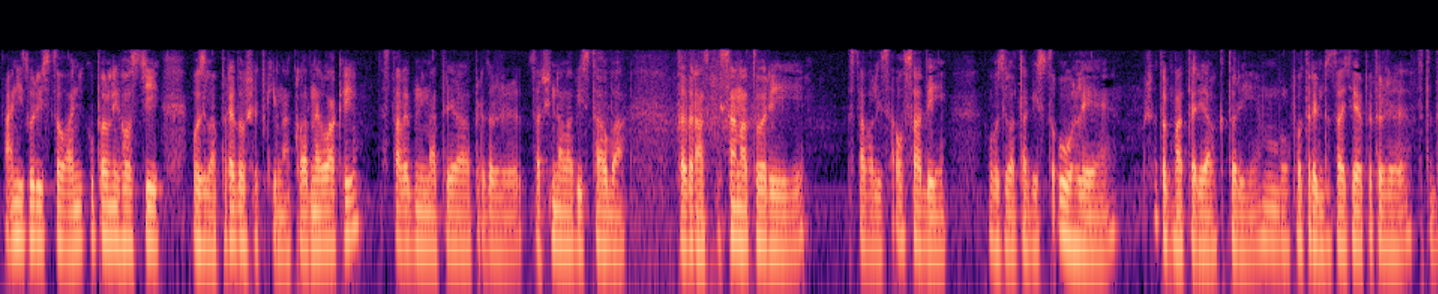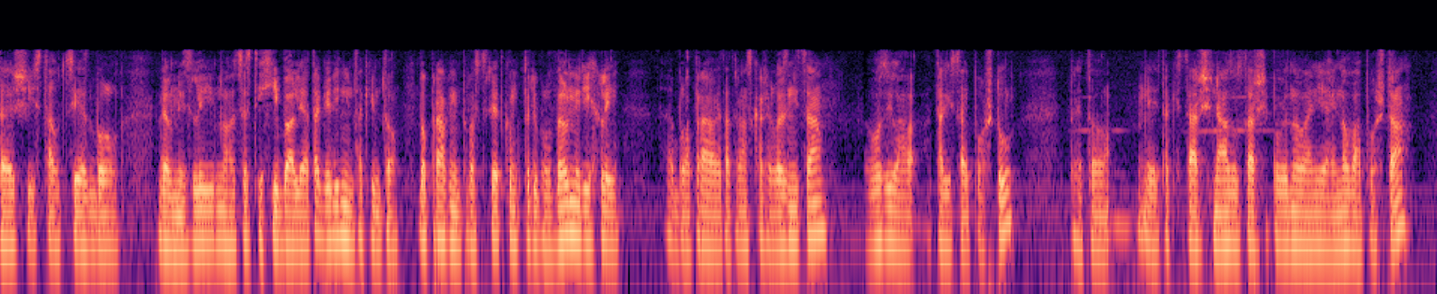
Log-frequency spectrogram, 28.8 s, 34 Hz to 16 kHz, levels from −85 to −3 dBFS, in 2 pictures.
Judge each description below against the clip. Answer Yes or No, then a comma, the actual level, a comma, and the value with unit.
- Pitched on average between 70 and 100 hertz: Yes, very low, 95 Hz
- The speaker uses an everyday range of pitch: No, narrow, 2.0 semitones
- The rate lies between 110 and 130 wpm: No, average, 140 wpm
